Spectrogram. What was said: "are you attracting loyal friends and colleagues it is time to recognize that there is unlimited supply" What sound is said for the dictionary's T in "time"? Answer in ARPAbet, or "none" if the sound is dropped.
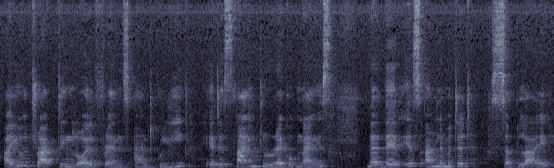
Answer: S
